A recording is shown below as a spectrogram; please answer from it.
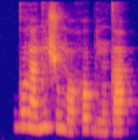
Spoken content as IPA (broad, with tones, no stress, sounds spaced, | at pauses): ɡ o˦ l ã˧ d ĩ˦ ʃ u˧ m ɔ˨ h ɔ˧ b i˨ ɾ ũ˨ t a˧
